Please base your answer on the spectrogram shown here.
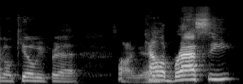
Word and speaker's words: Calabrese: kill me for that calabrasi Calabrese like Calabasas yo uh speaking of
